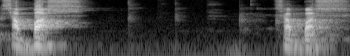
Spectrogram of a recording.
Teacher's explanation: সাব্বাস যখন আমি বলতেছি তখন আমি দুইটা বা উচ্চারণ করতেছি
